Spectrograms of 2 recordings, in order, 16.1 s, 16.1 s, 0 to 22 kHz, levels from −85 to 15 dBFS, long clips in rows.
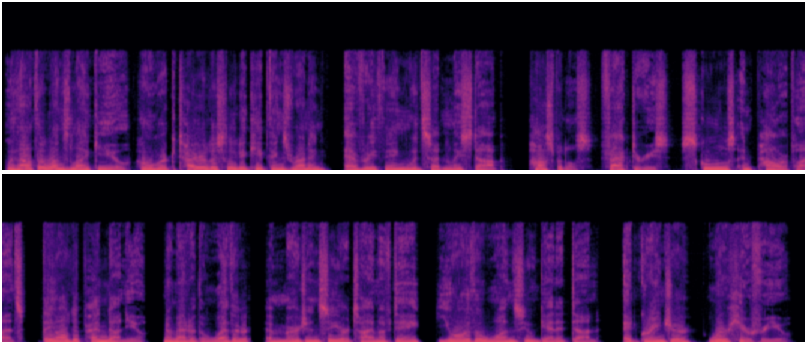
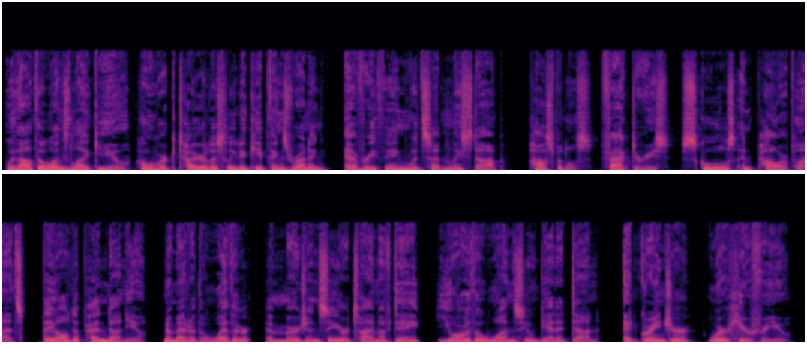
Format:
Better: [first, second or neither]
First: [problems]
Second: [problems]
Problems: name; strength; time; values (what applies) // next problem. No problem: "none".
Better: second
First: distortion; slight; 13% of the sound clipped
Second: none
